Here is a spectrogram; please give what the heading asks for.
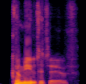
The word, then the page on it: commutative: British English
